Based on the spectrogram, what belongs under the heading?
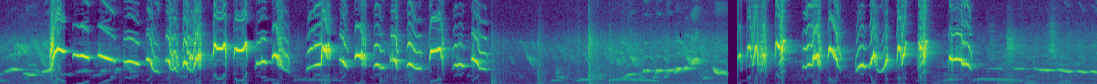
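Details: Song of a white-rumped shama carrying isian fill-in: dense high, sweeping whistled phrases and quick chips, a short pause, then a descending slurred series and a second burst of varied rapid notes.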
